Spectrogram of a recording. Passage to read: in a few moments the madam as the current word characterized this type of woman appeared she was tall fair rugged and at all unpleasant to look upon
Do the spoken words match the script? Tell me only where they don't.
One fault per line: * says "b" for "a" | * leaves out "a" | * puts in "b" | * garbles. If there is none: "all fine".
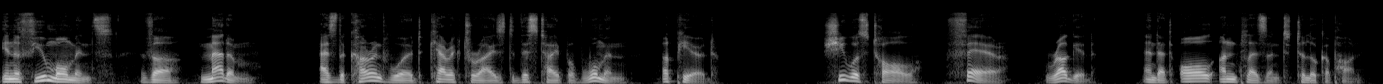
all fine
